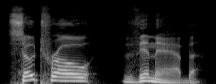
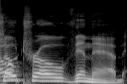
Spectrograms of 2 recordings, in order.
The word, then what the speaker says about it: Sotrovimab: It's Sotrovimab. – There you go. – Sotrovimab.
